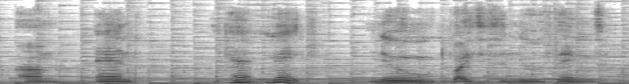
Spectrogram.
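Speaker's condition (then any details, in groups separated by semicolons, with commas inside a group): Cerebral palsy; stiff muscles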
